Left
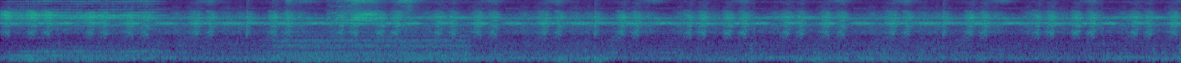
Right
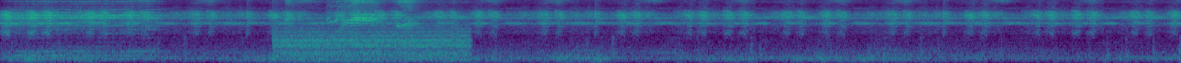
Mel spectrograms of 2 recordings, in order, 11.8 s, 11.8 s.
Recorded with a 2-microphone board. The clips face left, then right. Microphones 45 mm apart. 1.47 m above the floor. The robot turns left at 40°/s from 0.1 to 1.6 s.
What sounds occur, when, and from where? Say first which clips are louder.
0.0 s an insect: even; 175° right; by 11.8 s 125° left
2.7 s a squeak: right 3 dB; 50° right (ahead or behind)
